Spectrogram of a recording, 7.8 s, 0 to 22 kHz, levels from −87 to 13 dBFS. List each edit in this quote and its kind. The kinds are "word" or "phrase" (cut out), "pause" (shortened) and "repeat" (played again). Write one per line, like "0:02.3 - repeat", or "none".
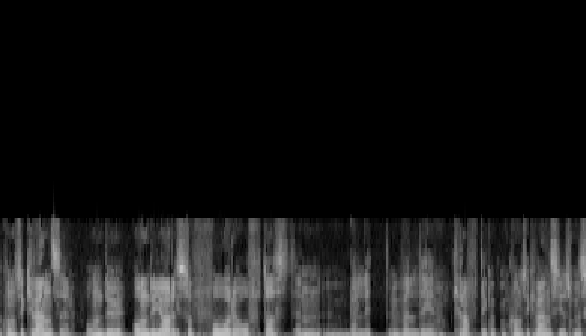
0:01.7 - pause
0:02.4 - word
